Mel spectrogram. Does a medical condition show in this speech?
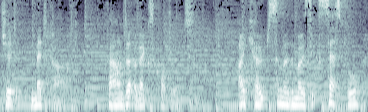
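No.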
